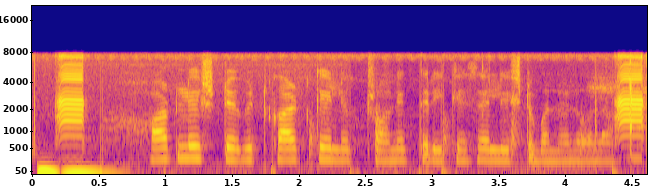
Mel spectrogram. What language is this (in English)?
Bhojpuri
